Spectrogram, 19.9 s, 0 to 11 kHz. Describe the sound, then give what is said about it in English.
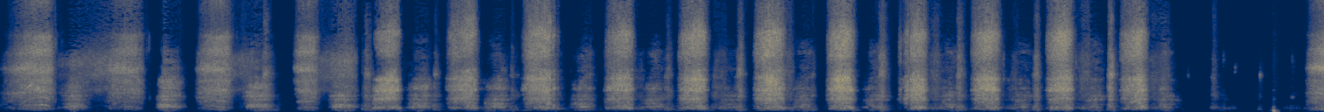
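Deep, forceful breaths drawn in and pushed out in a steady rhythm during a breathing exercise of 30 breaths, about two per second, loud, no talking, until the breathing stops near the end. “And so we'll begin with these 30 breaths.”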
